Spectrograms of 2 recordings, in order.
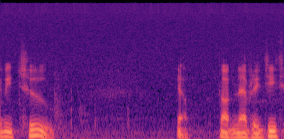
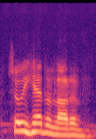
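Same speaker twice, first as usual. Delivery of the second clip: laughing through the words, higher and louder; 7 semitones higher, 8 dB louder than usual. Real, not acted. Telling the meeting about the teacher, laughing. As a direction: let the laugh spill over the whole line.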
